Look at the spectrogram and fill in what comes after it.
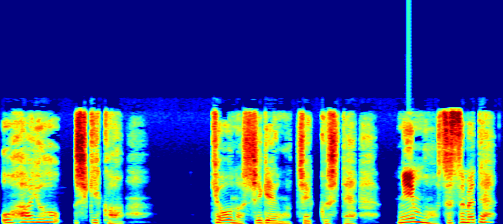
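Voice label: HELLO Japanese, Voice; LWMMGMod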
